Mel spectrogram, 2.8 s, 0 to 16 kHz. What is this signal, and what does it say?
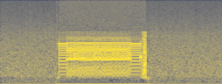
Packet radio (AX.25, as in APRS).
